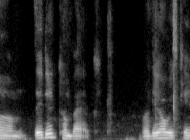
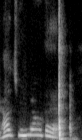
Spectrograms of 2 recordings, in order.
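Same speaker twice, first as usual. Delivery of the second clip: high, slow, stunned "how'd you know"; mock surprise; 12 semitones higher, slower than usual. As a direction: act caught red-handed and amazed. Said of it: "it's like".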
